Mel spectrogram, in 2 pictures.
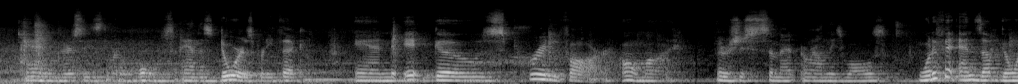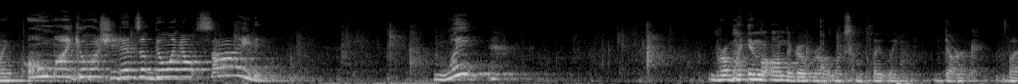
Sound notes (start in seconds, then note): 13.0 footsteps echoing rapidly; 15.5 footsteps echoing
